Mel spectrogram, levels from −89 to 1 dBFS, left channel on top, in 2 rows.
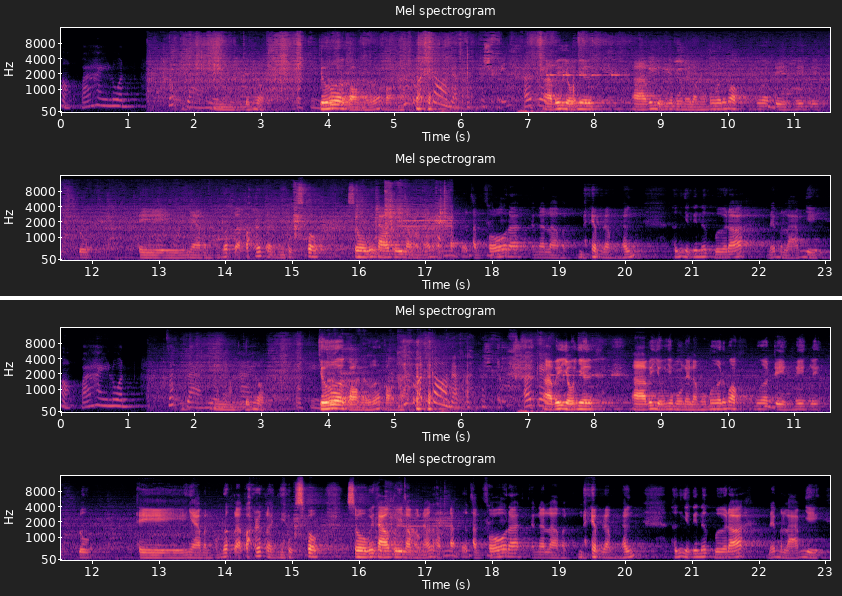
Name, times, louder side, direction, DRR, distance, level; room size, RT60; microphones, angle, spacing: voice 1, 0.0-3.0 3.5-3.9 5.0-7.4 10.5-10.8 16.3-17.0 17.3-17.5 17.9-18.3, right 3 dB, 20° right, 15 dB, 0.4 m, -36 dB
sound 1, 1.3-17.4, left 9 dB, 65° left, 0.5 m, -36 dB
voice 2, 2.2-3.1 3.9-5.4 6.8-11.4 11.8-12.0 12.7-22.9, right 4 dB, 60° right, 13 dB, 0.7 m, -25 dB
Laughter, 4.0-6.1 6.6-7.2 7.7-7.8 8.8-8.9, right 3 dB, 85° right, 2.8 m, -37 dB
28.0 x 19.5 x 5.1 m, 2.3 s
head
